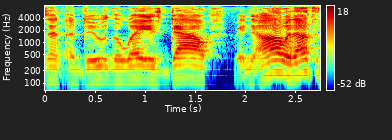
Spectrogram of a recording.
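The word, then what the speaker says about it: 道: The way is dao. Written, without the T. In Chinese pinyin is a D, because it's pronounced dao, right?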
